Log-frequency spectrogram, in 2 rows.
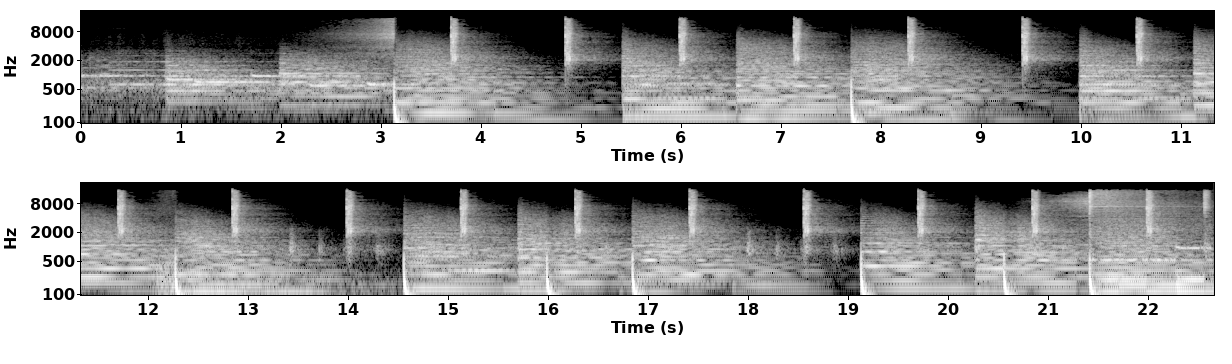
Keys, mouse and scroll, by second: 4.3 click, 6.6 click, 8.0 click, 9.3 click, 9.8 click, 11.0 click, 11.9 click, 12.3 click, 12.8 click, 14.1 click, 15.7 click, 16.0 click, 21.6 click, 22.5-22.6 drag.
